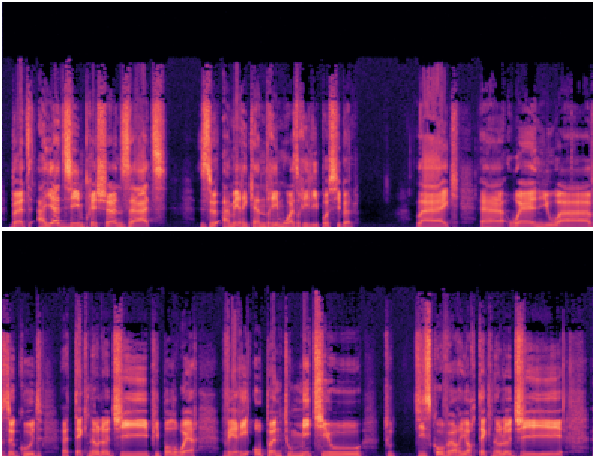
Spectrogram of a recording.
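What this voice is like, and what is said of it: French accent. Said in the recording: “a Paris French person with such a charming, beautiful French accent”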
